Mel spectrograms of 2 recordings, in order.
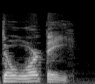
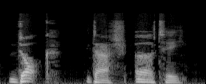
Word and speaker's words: Doherty: Because it says here on our notes with our playlist, pronounced Doc-Erty. – Oh, are you supposed to... a hard C.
